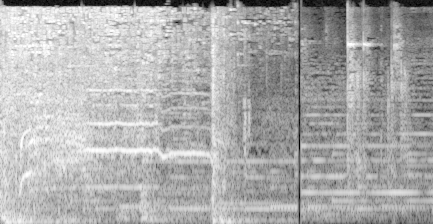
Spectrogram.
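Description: A glass bridge panel shattering: a loud sudden crash with shards ringing and tinkling for about two seconds, then a second, sharper impact just after two seconds in. Music plays underneath.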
